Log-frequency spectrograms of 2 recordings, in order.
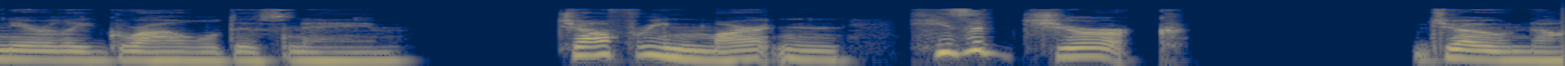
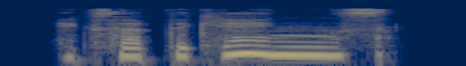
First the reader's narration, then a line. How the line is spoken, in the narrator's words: Meg said under her breath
